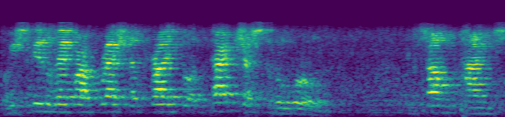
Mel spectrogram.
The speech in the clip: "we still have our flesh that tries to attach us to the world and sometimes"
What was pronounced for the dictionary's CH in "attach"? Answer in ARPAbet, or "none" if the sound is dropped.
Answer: CH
